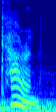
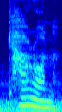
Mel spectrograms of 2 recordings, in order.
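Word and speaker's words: Charon: coin just as you described it only your pronunciation is a little off the name you heard wasn't Karen it was c h a r o n as in Caron the ferryman of the Dead coin helps The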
